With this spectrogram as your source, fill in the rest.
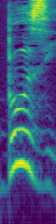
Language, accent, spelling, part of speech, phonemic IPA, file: Swahili, Kenya, buzi, noun, /ˈɓu.zi/, Sw-ke-buzi.flac
- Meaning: 1. augmentative of mbuzi: big goat 2. sugar daddy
